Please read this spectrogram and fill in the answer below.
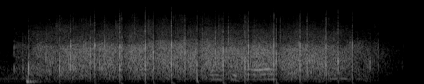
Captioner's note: applause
